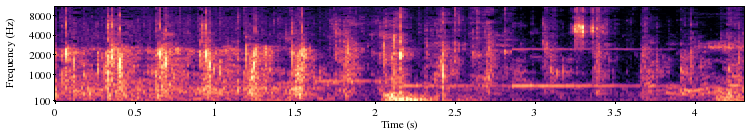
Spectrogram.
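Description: Applause from a crowd: many hands clapping irregularly. In the second half a couple of steady tones are held for about a second.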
